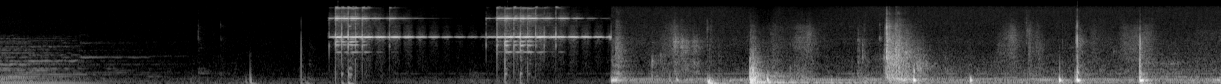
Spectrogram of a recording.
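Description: Doorbell ringing at a house door: two bright, ringing electric bell bursts, the second longer, followed by scattered thuds and shuffling.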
